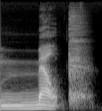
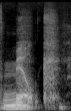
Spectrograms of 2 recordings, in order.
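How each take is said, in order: First: The vowel sounds like the e in 'bed'. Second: The vowel sounds like the i in 'bit'. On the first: The speaker calls it wrong. "would say milk, M E L K" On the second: The speaker calls it right. "instead of milk"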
